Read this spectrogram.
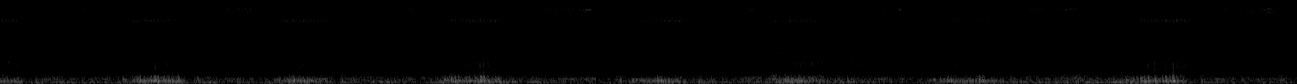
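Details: Cat purring while snoring, a quiet low rumbling purr that swells and fades in steady breathing cycles under a second long, with a faint hiss throughout.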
